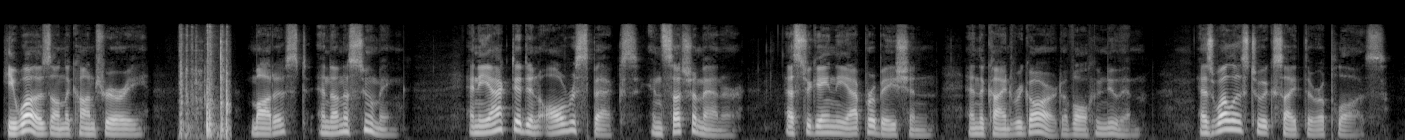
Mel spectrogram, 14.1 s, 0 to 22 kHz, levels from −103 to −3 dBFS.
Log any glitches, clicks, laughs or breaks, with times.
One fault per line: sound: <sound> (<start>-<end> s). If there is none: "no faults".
sound: thud (1.8-2.3 s)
